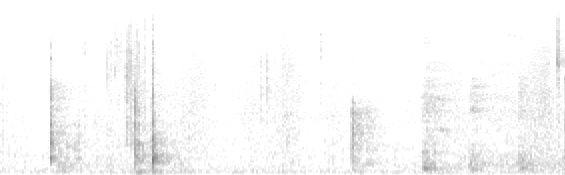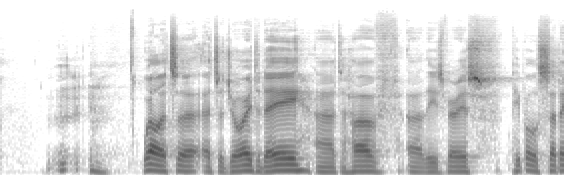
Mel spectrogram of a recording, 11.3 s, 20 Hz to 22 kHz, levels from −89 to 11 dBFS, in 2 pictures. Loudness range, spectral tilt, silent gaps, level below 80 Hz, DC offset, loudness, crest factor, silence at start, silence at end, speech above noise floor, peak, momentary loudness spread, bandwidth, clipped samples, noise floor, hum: 22 LU; -3.5 dB/octave; none; -78 dBFS; under 0.1%; -28 LUFS; 22 dB; 1.5 s; 0 s; 46 dB; -12 dBFS; 25 LU; 16.5 kHz; under 0.1%; -74 dBFS; none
